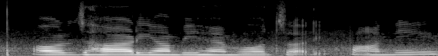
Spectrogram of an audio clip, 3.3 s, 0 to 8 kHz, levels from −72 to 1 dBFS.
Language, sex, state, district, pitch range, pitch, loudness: Hindi, female, Chhattisgarh, Raipur, 250-265 Hz, 255 Hz, -16 LUFS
